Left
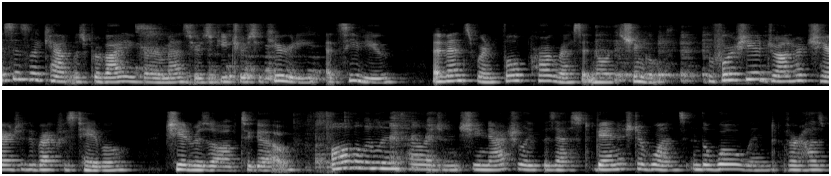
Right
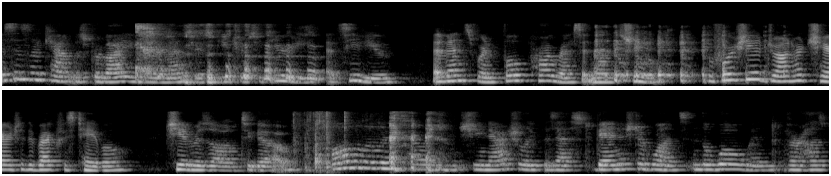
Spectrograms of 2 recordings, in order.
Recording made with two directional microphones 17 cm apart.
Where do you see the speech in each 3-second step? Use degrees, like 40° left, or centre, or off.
50° left, 30° left, 20° right, 30° left, 50° left, 50° left.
